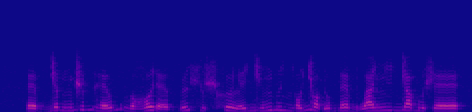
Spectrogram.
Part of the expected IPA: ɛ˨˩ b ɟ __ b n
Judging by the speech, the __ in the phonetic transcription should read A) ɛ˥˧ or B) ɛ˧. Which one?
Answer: A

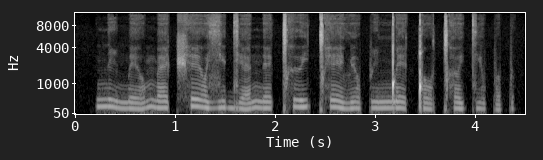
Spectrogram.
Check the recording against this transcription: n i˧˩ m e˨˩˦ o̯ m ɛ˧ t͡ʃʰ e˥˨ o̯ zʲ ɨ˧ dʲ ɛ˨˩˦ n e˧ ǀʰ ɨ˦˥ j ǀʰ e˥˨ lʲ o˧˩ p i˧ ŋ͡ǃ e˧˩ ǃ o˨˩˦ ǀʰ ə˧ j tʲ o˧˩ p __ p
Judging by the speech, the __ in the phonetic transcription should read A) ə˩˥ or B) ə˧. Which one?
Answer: A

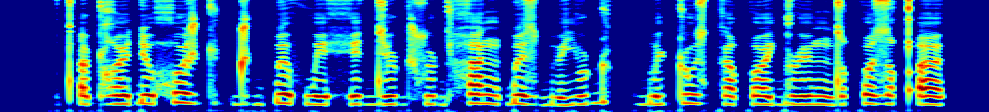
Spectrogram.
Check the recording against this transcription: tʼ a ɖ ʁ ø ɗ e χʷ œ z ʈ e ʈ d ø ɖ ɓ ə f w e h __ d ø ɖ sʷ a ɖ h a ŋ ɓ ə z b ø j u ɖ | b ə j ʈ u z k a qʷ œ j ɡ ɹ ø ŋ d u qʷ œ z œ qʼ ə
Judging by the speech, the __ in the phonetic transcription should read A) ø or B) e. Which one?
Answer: B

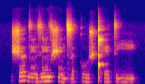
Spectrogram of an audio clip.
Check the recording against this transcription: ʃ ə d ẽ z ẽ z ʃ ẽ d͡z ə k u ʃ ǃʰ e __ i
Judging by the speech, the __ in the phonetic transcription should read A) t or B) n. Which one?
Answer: A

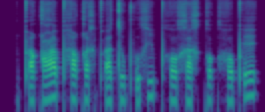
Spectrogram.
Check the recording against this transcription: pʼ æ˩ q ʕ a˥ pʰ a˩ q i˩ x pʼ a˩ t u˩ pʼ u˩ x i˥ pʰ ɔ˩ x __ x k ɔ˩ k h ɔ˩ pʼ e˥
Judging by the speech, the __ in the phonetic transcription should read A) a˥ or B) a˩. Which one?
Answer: B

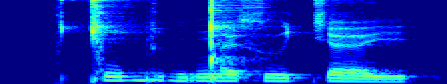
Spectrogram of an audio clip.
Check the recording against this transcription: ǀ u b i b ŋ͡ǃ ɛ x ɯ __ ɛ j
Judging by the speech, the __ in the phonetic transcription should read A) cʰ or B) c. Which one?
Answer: B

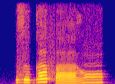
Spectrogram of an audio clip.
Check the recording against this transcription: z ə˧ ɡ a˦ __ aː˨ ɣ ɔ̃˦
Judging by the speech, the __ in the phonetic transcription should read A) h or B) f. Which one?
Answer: B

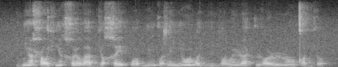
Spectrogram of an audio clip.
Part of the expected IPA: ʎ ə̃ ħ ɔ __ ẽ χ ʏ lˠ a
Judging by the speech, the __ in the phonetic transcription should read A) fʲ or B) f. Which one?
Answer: A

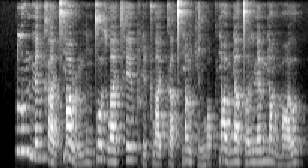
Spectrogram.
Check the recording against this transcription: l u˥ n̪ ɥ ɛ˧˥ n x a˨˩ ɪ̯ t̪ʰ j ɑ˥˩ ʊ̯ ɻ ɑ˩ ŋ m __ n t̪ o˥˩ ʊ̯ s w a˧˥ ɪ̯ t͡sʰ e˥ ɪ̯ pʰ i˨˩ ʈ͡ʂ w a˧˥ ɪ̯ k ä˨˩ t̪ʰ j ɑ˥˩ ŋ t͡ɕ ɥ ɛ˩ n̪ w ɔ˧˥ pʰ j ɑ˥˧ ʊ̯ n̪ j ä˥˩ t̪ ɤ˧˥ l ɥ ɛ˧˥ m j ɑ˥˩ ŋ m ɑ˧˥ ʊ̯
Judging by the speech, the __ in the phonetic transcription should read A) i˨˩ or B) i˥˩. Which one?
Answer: A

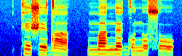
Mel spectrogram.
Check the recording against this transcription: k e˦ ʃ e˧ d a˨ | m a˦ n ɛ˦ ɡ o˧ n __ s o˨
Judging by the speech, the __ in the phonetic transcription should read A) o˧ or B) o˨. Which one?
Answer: B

